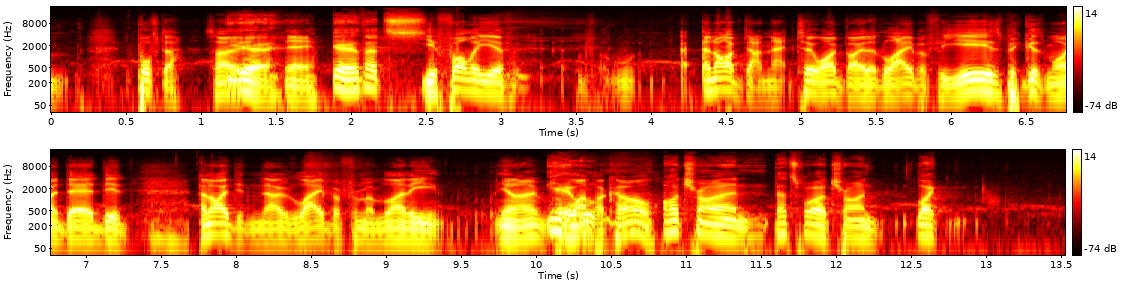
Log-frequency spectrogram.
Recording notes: This week the boys are both in QLD and podcasting from the outside deck (sorry about the pigeon.)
